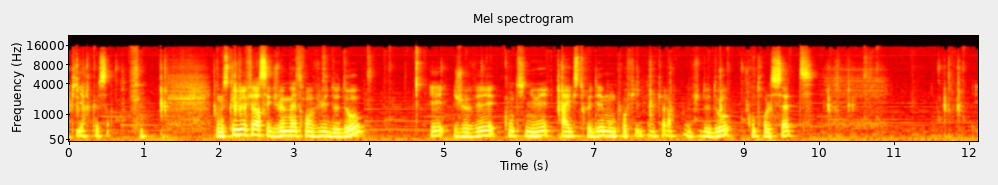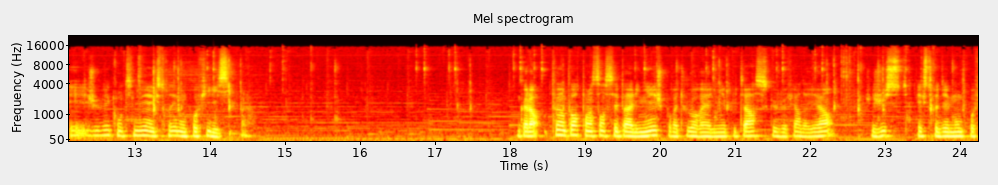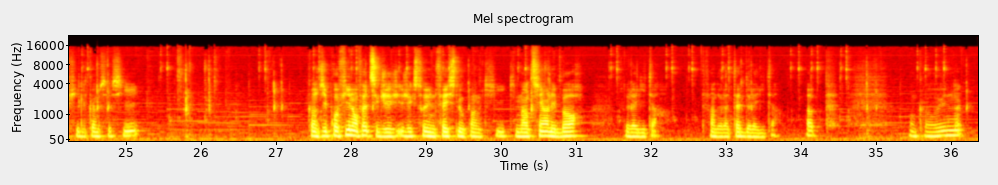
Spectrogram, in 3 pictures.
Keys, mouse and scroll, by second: 0.2 alt+a, 1.3 KP_7, 2.3 ctrl+KP_7, 3.1-3.4 scroll down 1, 3.4-4.0 scroll up 1, 4.0-4.3 scroll down 1, 5.6 scroll up 1, 6.6 KP_7, 7.7 ctrl+KP_7, 8.7-10.3 scroll up 2, 10.3 alt+z, 10.7 scroll down 1, 11.8 alt+z, 13.1 scroll up 2, 14.0 click, 14.4 f, 15.4-16.9 middle drag, 16.1 g, 17.2 click, 17.4 f, 18.4 click, 18.7 f, 20.0 middle click, 20.7 click, 20.9 f, 22.1 click, 22.3 f, 23.5 scroll down 1, 23.7 shift+middle click, 24.5 click, 24.7 f, 25.8 scroll down 1, 25.9 shift+middle click, 26.2-26.8 scroll up 1, 26.8 click, 27.1 f, 28.1 click, 28.3 f, 29.3 click, 29.6 f, 30.4 click, 30.5-31.5 shift+middle drag, 30.9-31.5 scroll up 2, 31.5 click, 31.7 f, 32.6 click, 33.3 f, 34.2 click, 34.6 click, 35.0 f, 35.9 click, 36.2 f.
